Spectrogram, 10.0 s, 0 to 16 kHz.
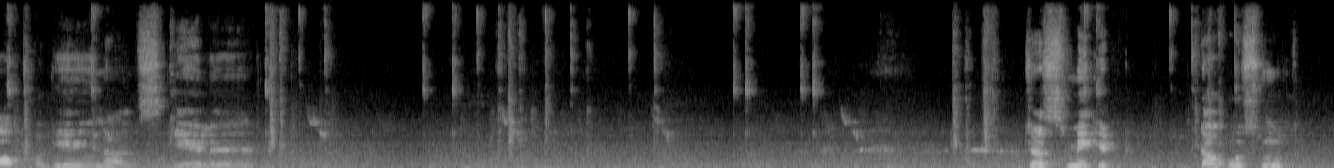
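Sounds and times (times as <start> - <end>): computer mouse clicks: 2.0 - 2.6, 3.2 - 6.4.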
